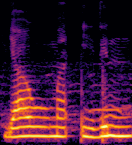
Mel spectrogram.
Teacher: cara membacanya samar-samar antara mendengung dan ditekan dua harokat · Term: ikhfa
